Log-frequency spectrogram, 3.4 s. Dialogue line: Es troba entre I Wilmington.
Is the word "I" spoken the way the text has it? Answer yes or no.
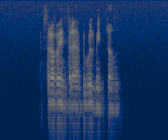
yes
